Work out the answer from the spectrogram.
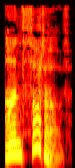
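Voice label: "unthought-of", British English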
